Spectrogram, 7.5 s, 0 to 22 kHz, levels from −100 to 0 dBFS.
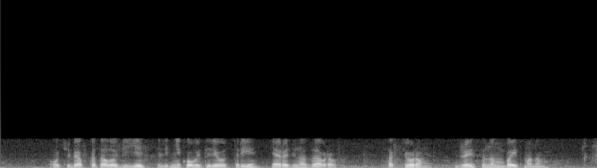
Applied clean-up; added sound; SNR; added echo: none; none; none; none.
